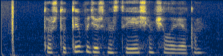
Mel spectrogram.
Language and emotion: Russian, neutral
